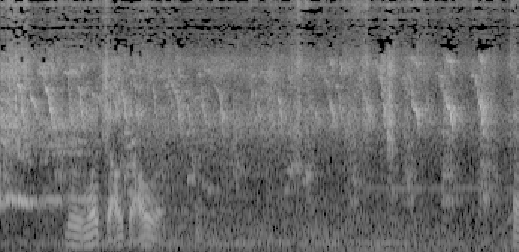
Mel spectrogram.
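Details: Huýt cô bird at a trap in rural Đồng Nai, southern Vietnam, at the season's first rain, where a wild male came to challenge the female decoy, gives three quick, harsh, cackling, rattling bursts; a man talks softly, faint hiss.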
